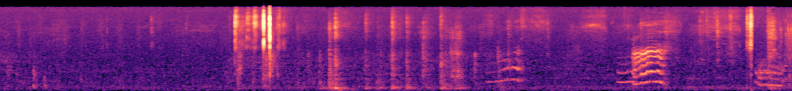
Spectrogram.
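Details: Oriental or Siamese domestic cats indoors, clattering and rustling first, then several short, wavering, plaintive meows toward the end among taps and movement noise.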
